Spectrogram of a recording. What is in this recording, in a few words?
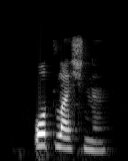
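"потласьны", Komi, female; kpv audio dict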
